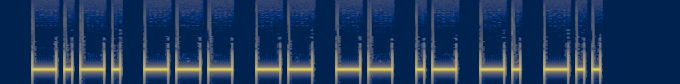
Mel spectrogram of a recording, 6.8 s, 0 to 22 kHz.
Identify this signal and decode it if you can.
Morse code, heard as a keyed tone, about 15 wpm, 700 Hz. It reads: COMMAND
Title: Top 1501-1750 Words 15wpm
